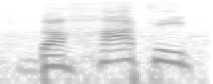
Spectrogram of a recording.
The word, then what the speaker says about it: Behati: Maroon 5 singer Adam Levine and Victoria's Secret model Bahati Prinsloo. Bahati? Did I pronounce her name? Bahati. Behati Prinsloo.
